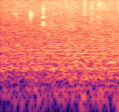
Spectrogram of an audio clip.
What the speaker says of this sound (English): It's always raining outside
